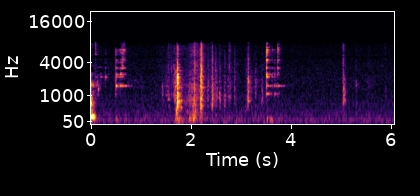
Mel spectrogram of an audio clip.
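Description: Several light, scattered clicks and clinks of a paintbrush knocking against the watercolour half pans in a metal palette tin as the brush is dipped into the paint, a couple of them briefly ringing.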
